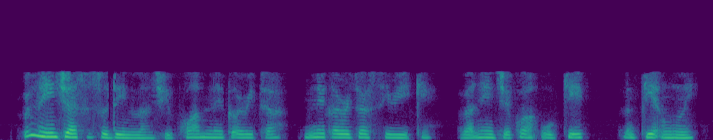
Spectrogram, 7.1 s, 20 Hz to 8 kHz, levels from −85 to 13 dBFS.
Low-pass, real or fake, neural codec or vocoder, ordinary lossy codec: 7.2 kHz; fake; codec, 16 kHz in and 24 kHz out, 0.6 kbps, FocalCodec, streaming, 4096 codes; AAC, 16 kbps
